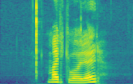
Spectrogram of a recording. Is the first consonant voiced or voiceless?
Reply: voiced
